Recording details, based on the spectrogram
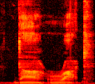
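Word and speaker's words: דָּרַךְ: strong's h 1869 pronounced as da rock which means to tread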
